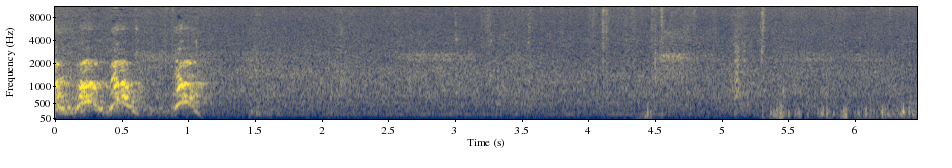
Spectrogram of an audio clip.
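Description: A dog barking about four times in quick succession, then falling quiet. A few soft low thuds follow near the end.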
